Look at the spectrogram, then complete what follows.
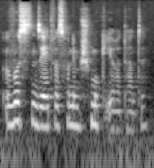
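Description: A woman's voice: low voice, steady tone, a little fast, breathy edge. A woman playing a firm, probing female defence lawyer in a crime radio play, with insistent, pointed questioning. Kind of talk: German radio drama acting.

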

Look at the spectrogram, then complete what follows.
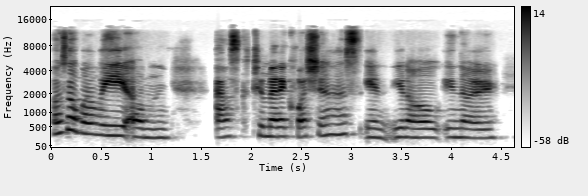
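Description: A woman's voice: fairly high pitch, measured pace, darkish tone. A woman whose first language is Chinese, a teacher chatting casually in an online discussion. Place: indoors, on a video call.

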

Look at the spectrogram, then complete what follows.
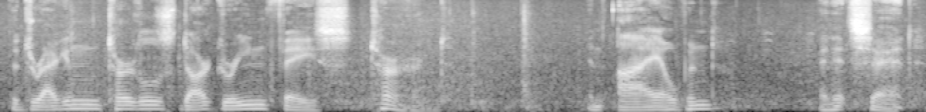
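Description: A man narrating a radio play in a deliberate, descriptive, dramatic storytelling style. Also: low-pitched, noisy background. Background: music bed.

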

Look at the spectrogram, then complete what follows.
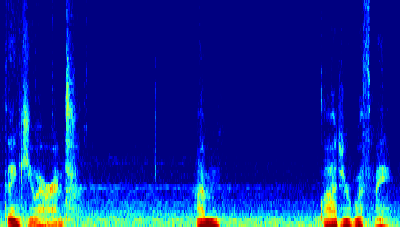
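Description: A woman's voice: medium pitch, slow, mellow, close to an everyday voice. A woman playing a determined, sincere young warrior in a video game, speaking in an earnest, understated and dryly wry way. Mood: calm, reassuring. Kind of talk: video game dialogue acting. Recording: music playing behind the voice.

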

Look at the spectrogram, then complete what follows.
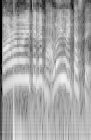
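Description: Cartoon ex-girlfriend woman actor: extremely high pitch, Bangladeshi accent, smug, gossipy, sugary sarcasm. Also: lively intonation, brisk, fairly bright tone, heavily acted. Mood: gleeful. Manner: gossipy, mock-sweet sarcasm. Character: gleeful, gossipy jilted young ex-girlfriend, smugly sarcastic. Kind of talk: comic cartoon dubbing.

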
